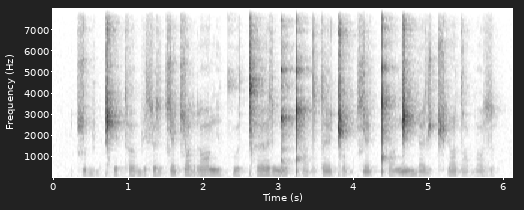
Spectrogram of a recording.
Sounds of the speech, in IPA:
t͡ɕ ʊ b ɪ b ǁʰ ɪ tʰ ʌ b i s ʊ z t͡ɕ æ t͡ɕ ɒ r ɒ ŋ i kʷʰ ə ǀʰ ɜ z ŋ͡ǃ u ǃʰ ə dˤ ɪ t ɛ ǁ ɔ b t͡ɕ ɛ ǃʰ ɑ ŋ͡ǁ i j æ z ʈ͡ʂʰ i dˤ ʌ b ɒ z

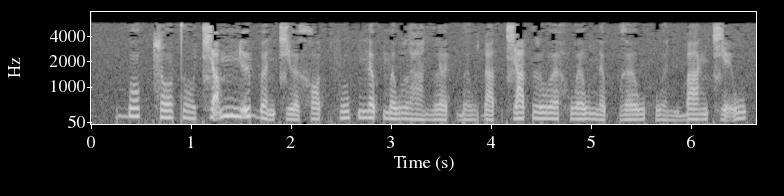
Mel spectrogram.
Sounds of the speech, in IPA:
ɓ o˦˥ k̚ s o˧ t̪ o̤˨˩ t͡ɕ a̰˧˥ m ɲ ɨ̰˧˥ ɓ ə˧˩ n t͡ɕ ɨ˧˩ ə̯ x ɔ˨˩ t̚ f u˦˥ p̚ n ə˦˥ p̚ m ə˨˦ w l a̤˨˩ n l ə˨˩ t̚ ɓ ə̤˨˩ w ɗ a˨˩ t̚ t͡ɕ a˦˥ t̚ l u˧ ə̯ h w ə˧ w n ə˨˩ p̚ ɣ əː˨˦ w h w ə̤˨˩ n ɓ a˧ ŋ t͡ɕ ḛ˧˥ w

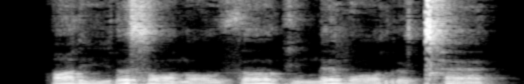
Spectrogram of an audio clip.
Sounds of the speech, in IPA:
ɑ ɾ iː ɾ ə s ɔː n ɔː ʊ̯ θ ʌː k i n ɛ v ɔː r ə˞ ǀʰ æ

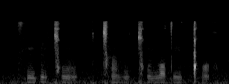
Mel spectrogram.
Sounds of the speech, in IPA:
t͡sʰ ĩ pʲ ã ǀʰ ũ | ǀʰ ã v n ʏ ǀʰ ũ n ɔ t iː d ǃʰ ɔ̃ x

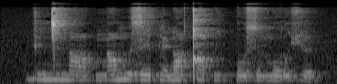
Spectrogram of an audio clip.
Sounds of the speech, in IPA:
ɡ y ŋ͡ǀ i n ɑ | ŋ ɑ m ɯ z e pʲ æ ɳ ɑ ǃ ɑ p i k͡p o s ø m o ɾ o ç ø

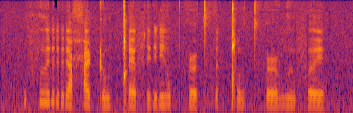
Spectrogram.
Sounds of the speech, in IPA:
f ɯ˦ r ə˨˦ ħ ɛ˨ ʈ u˨˦ ǃ ɛ˨ f r i˦ o̯ pʰ ə˞˨ t̪ʰ ə˦˨ ǃ u˨ t̪ʰ ə˞˨˦ v ɯ˨ f ə˨ e̯

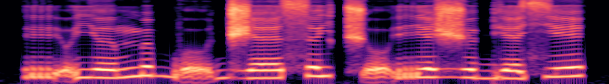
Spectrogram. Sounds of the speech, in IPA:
rʲ o̰ j ɘ m œ b o̰ d͡ʒ ɛ s ɘ j t͡ʃ o̰ rʲ ɛ ʒ ʏ bʲ ɛ sʲ e

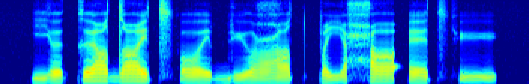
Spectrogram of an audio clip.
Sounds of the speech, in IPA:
j ə˨ k ə˦ e̯ dˤ i˧ e̯ t͡sʼ ɔ˨ e̯ b y˨ o̯ ʕ ɨ˨ tˤ p i˨ ħ ɑ˦ ʔ ɛ˧ t͡sʼ y˨

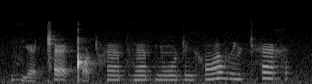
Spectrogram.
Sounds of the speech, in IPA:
zʲ ɛ̰ ǁ ɛ̰ ǃ ɔ̰ ʈʰ ɛ̃ː p z ɛ̃ p j ũː ʈ i x ɔ̃ ə̯ v i lʲ ʈʰ ɛ x

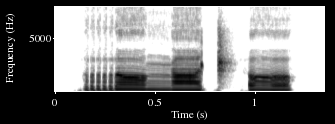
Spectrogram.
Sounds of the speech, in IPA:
r ʌ ŋ a t͡ʃʼ ʌ

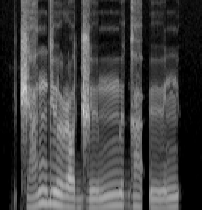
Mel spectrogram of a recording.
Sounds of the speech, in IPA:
t͡ʃ a̤ n d y ɭ ɔ d͡ʒ y mː y ɡ a̤ ʔ y n

